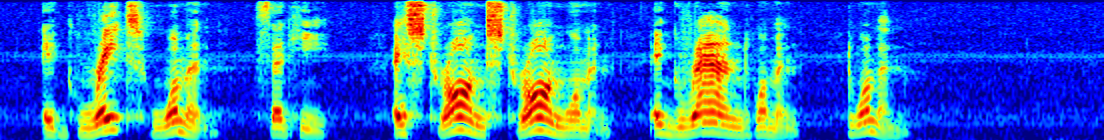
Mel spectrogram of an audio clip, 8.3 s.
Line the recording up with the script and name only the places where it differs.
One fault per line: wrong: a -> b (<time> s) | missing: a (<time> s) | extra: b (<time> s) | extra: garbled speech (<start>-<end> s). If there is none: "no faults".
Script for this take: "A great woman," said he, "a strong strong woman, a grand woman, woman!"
no faults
